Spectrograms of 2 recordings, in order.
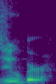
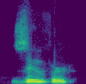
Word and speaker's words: Zuver: Oh, Jonas Zuber. Okay. Zuver. Oh, can you spell that?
